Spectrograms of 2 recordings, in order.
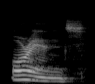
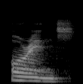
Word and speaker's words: orange: 얘가 왼발음이에요 n frand orange orange 우리는 주로 오렌지를 읽죠 그런데 정확한 것으로 하자 싶으면 오렌지라기보다는 오린지가 맞겠죠 그런데 턱을 내리는 것에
